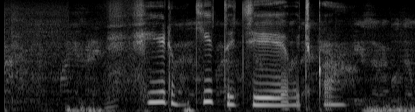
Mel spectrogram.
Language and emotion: Russian, sad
